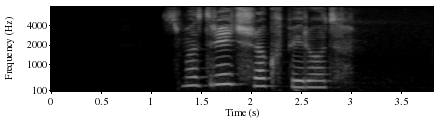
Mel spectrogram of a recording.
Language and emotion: Russian, sad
